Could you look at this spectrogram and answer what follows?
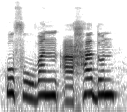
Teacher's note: ادھر دیکھیے یہ اس سینٹنس میں تنوین ہے. تو تنوین کے بعد حروف حلقی کے 6 لیٹرز میں سے حمزہ ہے، اس لیے اس کو ہمیں ظاہر کر کے پڑھنا چاہیے بلا غننے کے، اس کو اظہار کہتے ہیں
